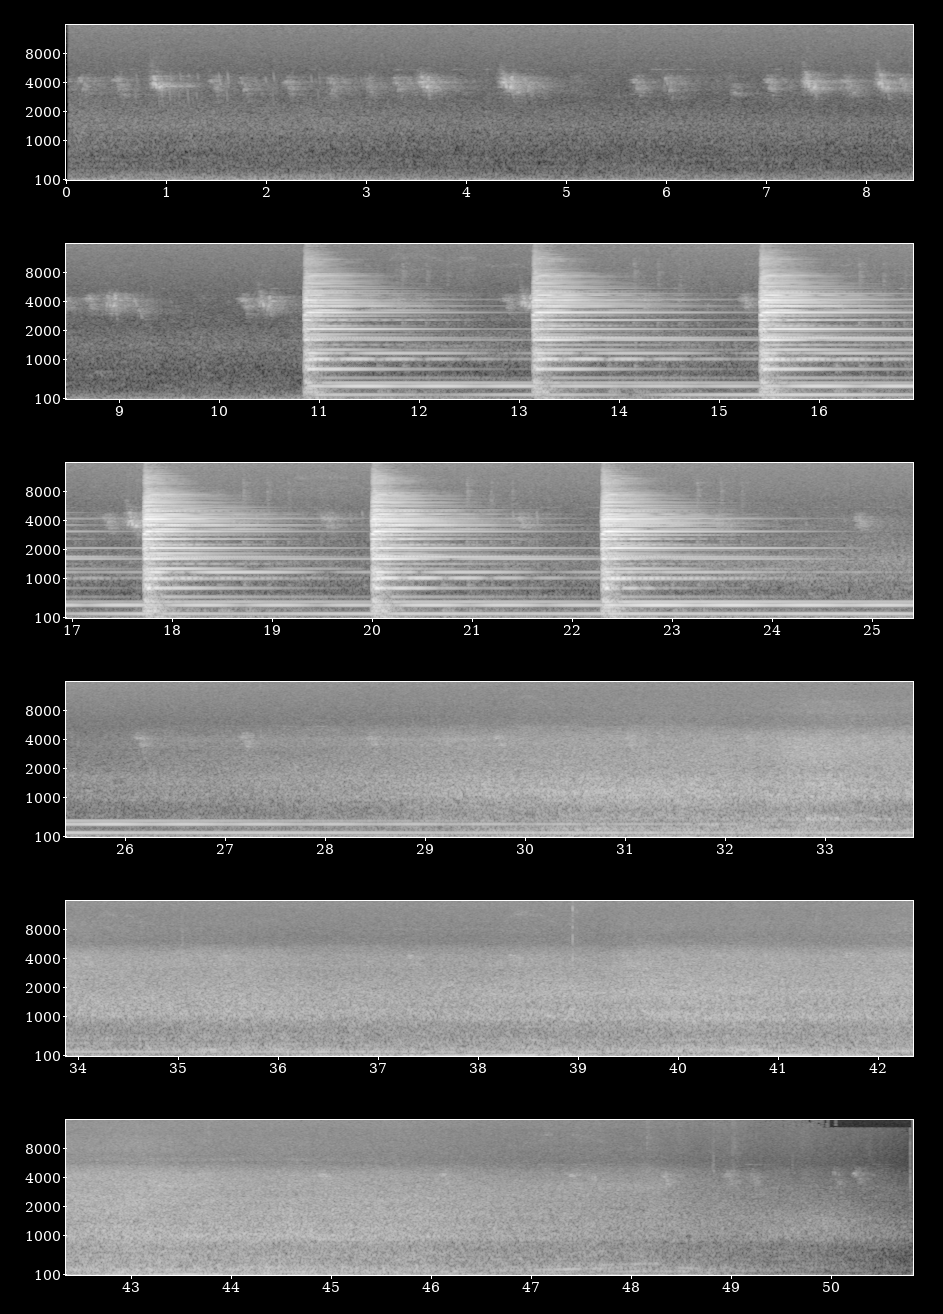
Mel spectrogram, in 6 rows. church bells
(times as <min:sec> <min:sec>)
0:10.8 0:38.6, 0:39.8 0:49.3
